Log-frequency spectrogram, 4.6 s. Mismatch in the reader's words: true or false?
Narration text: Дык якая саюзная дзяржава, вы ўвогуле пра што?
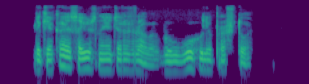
false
